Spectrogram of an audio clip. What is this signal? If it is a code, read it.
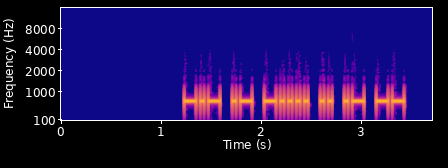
Morse code, heard as a keyed tone, about 29 wpm, 700 Hz. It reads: KA6IAM
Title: USA Call Signs - 2x Character Spacing - 30wpm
